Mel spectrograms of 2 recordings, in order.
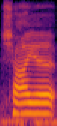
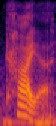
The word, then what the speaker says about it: chaya: Some people are pronouncing it chaya or kaya. I like chaya. I don't know, because the H is in there. So it makes sense to me, I guess.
